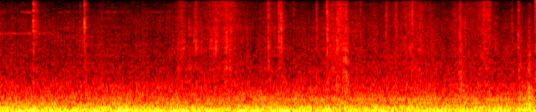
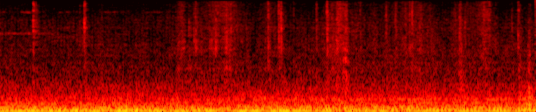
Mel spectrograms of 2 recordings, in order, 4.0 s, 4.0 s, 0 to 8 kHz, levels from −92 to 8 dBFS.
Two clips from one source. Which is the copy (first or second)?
second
